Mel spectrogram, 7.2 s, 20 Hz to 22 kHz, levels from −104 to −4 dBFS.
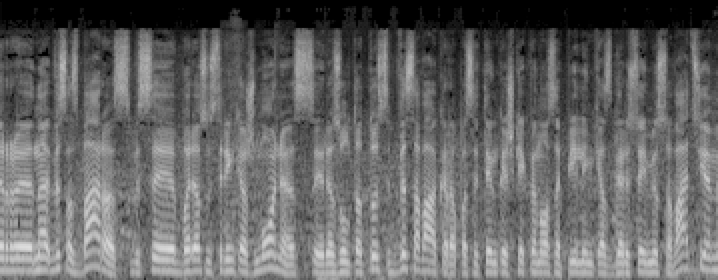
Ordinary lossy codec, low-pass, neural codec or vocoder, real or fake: MP3, 96 kbps; 19.8 kHz; none; real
